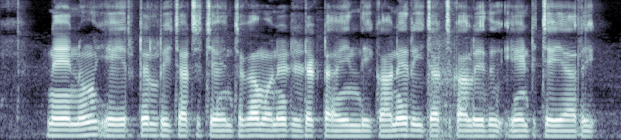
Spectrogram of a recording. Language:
Telugu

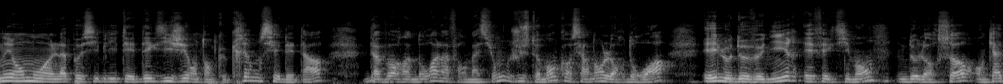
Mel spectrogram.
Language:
French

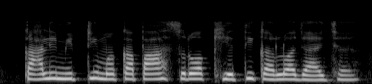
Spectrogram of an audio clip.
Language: Maithili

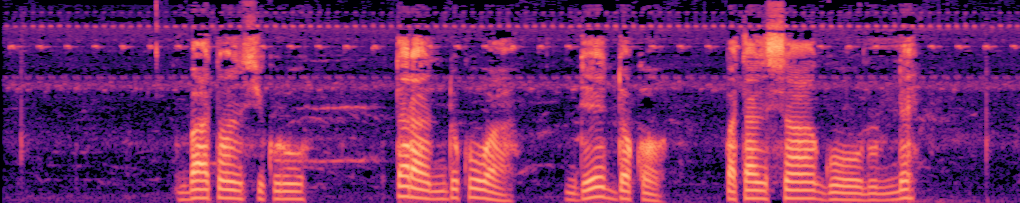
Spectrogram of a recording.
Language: Baatonum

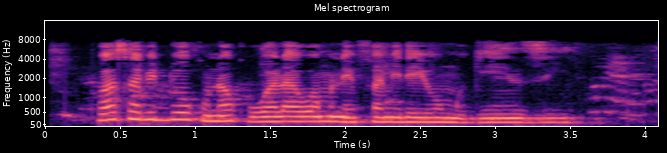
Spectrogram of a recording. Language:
Ganda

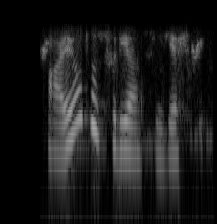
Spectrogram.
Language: Dogri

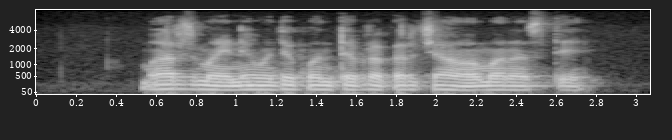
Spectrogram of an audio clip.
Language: Marathi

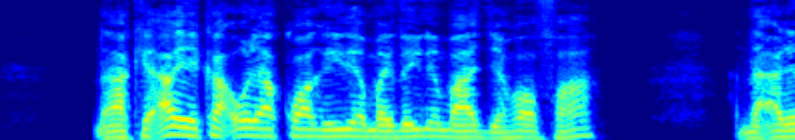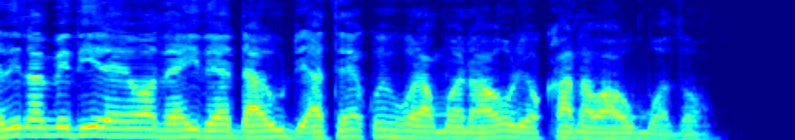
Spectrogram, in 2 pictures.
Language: Kikuyu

